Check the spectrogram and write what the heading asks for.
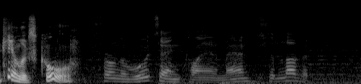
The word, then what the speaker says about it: Wu-Tang: It's spelled WU-TANG.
